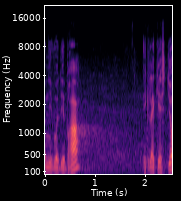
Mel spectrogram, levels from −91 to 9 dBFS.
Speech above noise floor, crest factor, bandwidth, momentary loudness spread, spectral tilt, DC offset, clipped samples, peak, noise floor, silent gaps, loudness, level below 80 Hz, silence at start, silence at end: 29 dB; 24 dB; 19 kHz; 19 LU; -5 dB/octave; under 0.1%; under 0.1%; -8 dBFS; -59 dBFS; none; -30 LUFS; -76 dBFS; 0 s; 0 s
